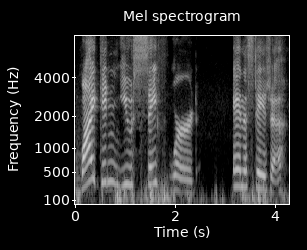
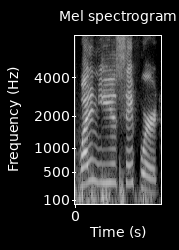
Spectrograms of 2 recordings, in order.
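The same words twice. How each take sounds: First: Very slow, word-by-word "Why didn't you safe word"; deliberate, stilted reading; mocking as written. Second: Said in the usual way. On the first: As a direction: read "Why didn't you safe word" haltingly, spotlighting the bad wording. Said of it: "That is how it's written".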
